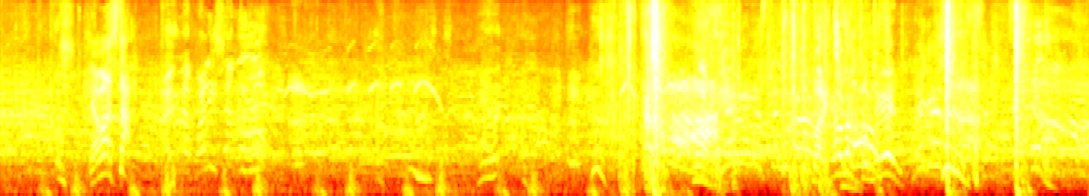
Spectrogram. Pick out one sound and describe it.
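Punches thud against a body.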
